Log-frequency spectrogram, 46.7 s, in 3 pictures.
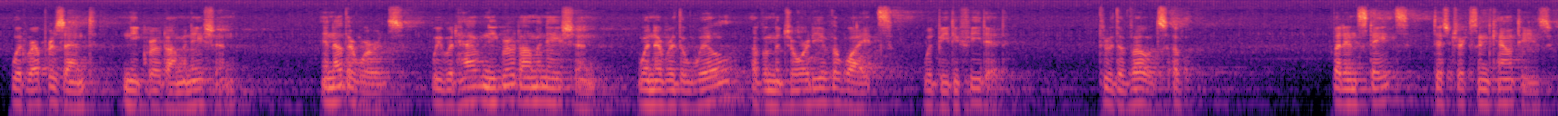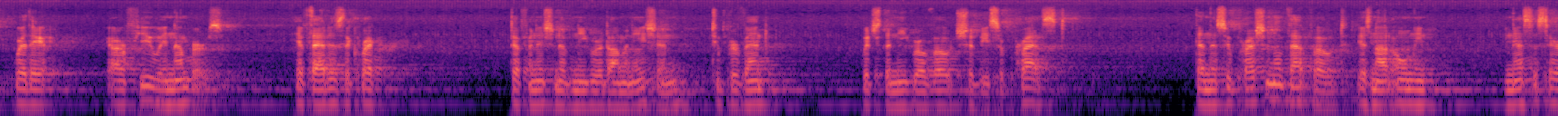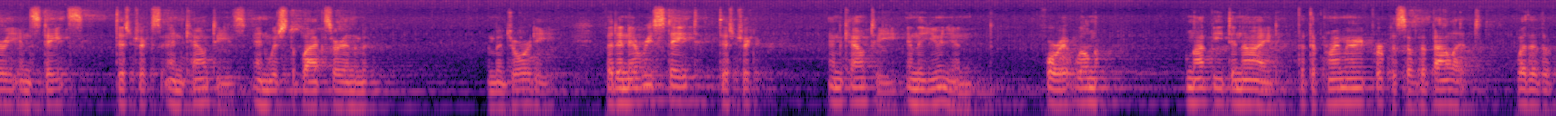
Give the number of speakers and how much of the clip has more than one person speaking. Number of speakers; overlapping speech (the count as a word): one, no overlap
